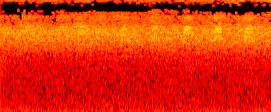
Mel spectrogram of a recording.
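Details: Steady, high, sizzling buzz from a katydid, Hexacentrus japonicus japonicus, continuous and even across the few seconds, with small pulsing swells.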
